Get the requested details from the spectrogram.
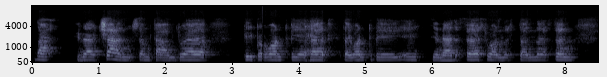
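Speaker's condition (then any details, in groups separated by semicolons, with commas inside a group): Profound deafness, congenital profound deafness; not phone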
